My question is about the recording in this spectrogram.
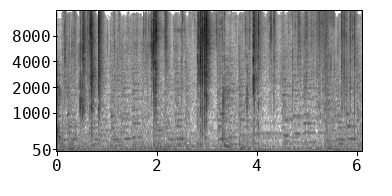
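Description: Plastic shrink wrap being torn and crinkled off a box by hand, with several sharp crackles, over faint background music.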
